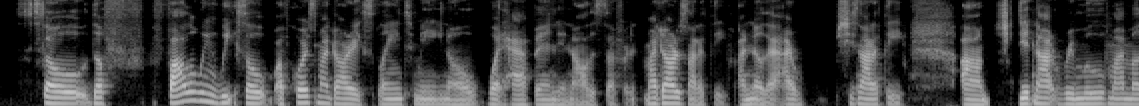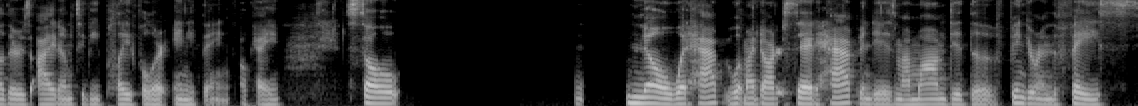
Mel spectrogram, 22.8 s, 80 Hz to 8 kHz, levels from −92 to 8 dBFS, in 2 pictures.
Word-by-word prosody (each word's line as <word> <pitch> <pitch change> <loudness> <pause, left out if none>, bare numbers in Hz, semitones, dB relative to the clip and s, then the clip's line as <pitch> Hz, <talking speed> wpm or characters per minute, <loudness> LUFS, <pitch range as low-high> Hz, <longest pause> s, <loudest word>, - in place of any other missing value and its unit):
So, 160 -3 +3
the 165 - +3
f 160 - -16
following 215 +3 +3
week 180 +1 -1
so, 160 -2 +1
of 155 - -1
course, 180 0 +3
my 170 -1 -1
daughter 150 -1 +2
explained 140 +1 -3
to 75 - -9
me, 70 -1 -1
you 70 - -5
know, 65 0 -3
what - - -1
happened 65 0 -3
and 65 +1 -6
all 65 0 -4
this - - -7
stuff. - - -8 0.2
My 155 - +1
daughter's 165 -1 +4
not 65 - -2
a 65 - -6
thief, - - -18
I - - -2
know - - +1
that. - - -1
I 70 - +2 0.4
she's 150 - -4
not 145 -2 +4
a - - 0
thief. - - -9 0.6
Um, 130 -2 +3
she - - -3
did 155 0 +4
not 155 -3 +2
remove 150 +1 +1
my 145 -1 -1
mother's 140 -1 -1
item 140 - -1
to - - -7
be 70 - -6
playful 140 - -2
or - - -1
anything, 65 0 -5
okay? 135 0 -6 0.7
So 160 -2 +4 1.7
N - - -10 0.4
No, 170 -3 +6
what 150 +1 +3
hap 170 +3 0
what 160 +1 -1
my 155 0 +1
daughter 150 0 0
said 150 -1 +3
happened 165 -1 +1
is 70 - -3
my 130 -1 -1
mom 140 +1 +1
did 140 -1 -4
the - - -4
finger 160 -3 0
in 140 0 -2
the 135 - -6
face, 135 -2 -2
150 Hz, 175 wpm, -24 LUFS, 135-160 Hz, 1.7 s, No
